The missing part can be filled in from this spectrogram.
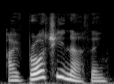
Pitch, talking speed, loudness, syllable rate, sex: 215 Hz, 210 wpm, -15 LUFS, 6.1 syllables/s, female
